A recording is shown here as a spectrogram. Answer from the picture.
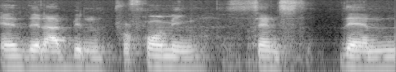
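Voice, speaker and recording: This man speaks very slowly. His voice has a medium pitch. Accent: Haitian. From Haiti. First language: Haitian Creole or French. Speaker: theater director. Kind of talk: interview.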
